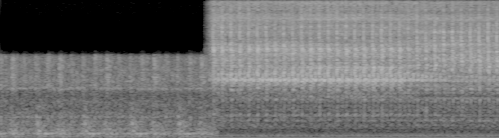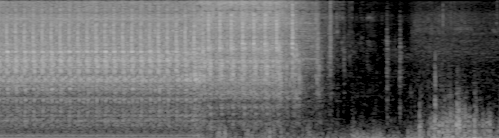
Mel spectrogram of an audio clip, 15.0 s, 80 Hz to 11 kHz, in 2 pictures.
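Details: Honda CR-V with K20A4 petrol engine at idle: a steady, rapid knocking rhythm over the running sound; owner suspects a wobbling harmonic balancer, cause unconfirmed.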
